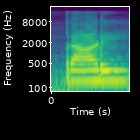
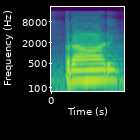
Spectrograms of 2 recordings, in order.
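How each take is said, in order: First: प्राणी with a held "nee" ending; long final ee. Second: प्राणी cut short at the end; short final i. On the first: Teacher correcting students, long ee ending प्राणी. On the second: Teacher showing the error, short i ending प्राणी. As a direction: say प्राणी as "prani" with a quick i. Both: Shown as a demonstration. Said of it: "बड़ी की मात्रा लग जाती है".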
